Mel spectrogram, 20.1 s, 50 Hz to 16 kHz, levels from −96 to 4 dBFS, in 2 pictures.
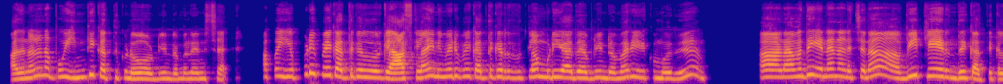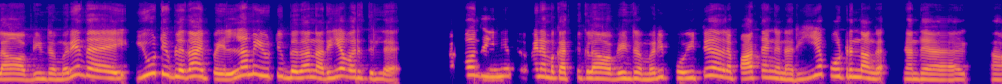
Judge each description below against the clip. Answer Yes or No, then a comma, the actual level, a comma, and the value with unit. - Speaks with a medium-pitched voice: No, very high, 265 Hz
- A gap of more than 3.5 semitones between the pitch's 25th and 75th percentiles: Yes, average, 4.6 semitones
